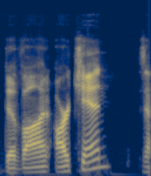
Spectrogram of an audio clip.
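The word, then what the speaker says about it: Achane: win this game Devon I'm gonna get his name wrong Devon archan is that how you say his name a chain H chain yeah that dude is a [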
